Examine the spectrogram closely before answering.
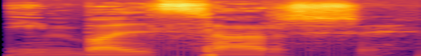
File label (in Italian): "inbalzarse", dialetto veneto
